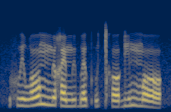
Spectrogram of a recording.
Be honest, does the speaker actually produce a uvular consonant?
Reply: yes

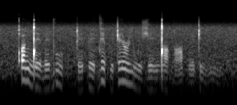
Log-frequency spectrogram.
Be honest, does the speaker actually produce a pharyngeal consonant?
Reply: no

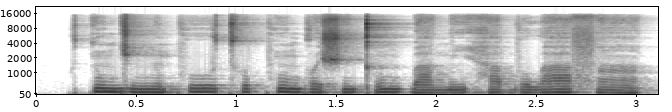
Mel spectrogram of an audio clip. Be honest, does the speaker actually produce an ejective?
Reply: yes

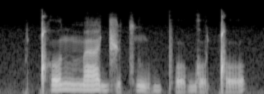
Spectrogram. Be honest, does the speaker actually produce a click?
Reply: yes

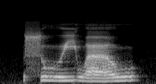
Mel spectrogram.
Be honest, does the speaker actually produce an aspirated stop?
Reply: no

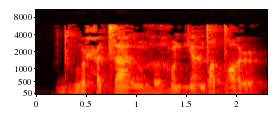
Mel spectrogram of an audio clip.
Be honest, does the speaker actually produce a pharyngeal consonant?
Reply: yes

